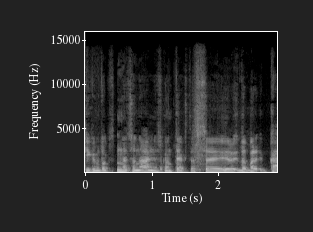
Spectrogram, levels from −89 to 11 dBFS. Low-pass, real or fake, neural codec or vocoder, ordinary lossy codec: 14.4 kHz; real; none; AAC, 64 kbps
